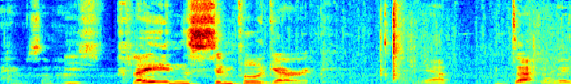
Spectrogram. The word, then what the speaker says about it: Garak: Well, it's similar names, but it's not quite the same because it's more of an A rather than an E. I can't be bothered to pronounce it Garrick.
